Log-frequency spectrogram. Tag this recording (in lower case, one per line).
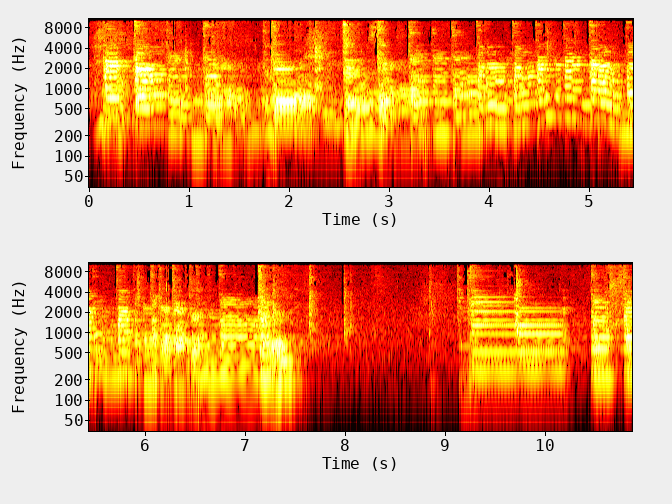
music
